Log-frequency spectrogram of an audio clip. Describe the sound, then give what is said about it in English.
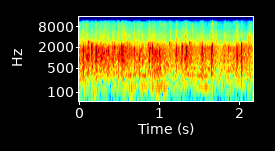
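Audience applause for schoolchildren at an end-of-school-year event: dense, steady clapping from many hands, evenly loud throughout with a light rippling texture. “let's give all the boys and girls a big round of applause for everything they've done today and for all the hard work you've done all year.”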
